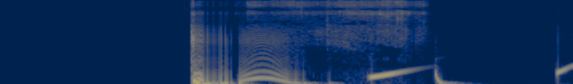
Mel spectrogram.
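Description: A burst of electronic whooshing noise sounds as a game level restarts.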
